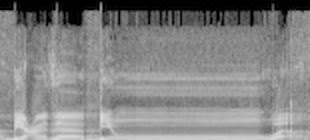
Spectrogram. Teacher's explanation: Adzabin masuk gunnah, jangan biu mulut saja suaranya tidak. Tapi ada udara atau suara juga dari hidungnya.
